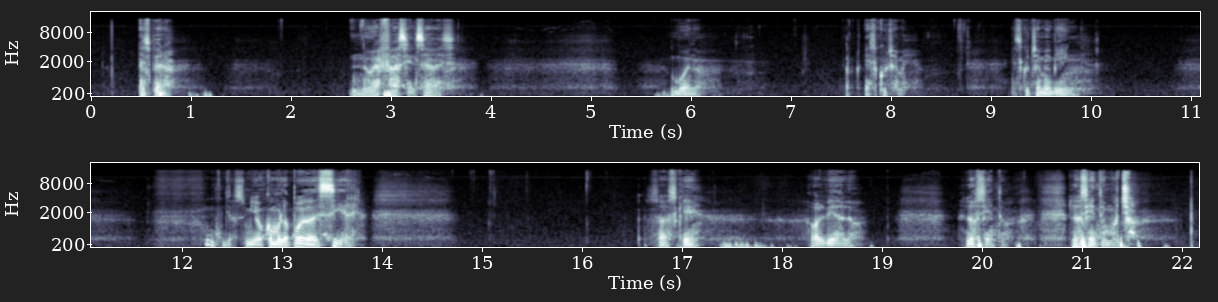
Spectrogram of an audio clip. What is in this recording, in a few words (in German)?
Spanisch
